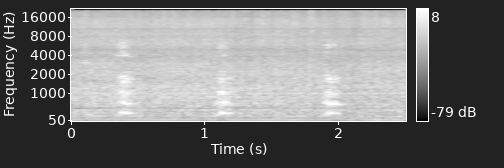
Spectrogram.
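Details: Newfoundland dog guarding the driveway in Canada after a winter snowstorm, barking at a snow removal truck; three deep single barks about three-quarters of a second apart, with a constant low vehicle hum underneath.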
